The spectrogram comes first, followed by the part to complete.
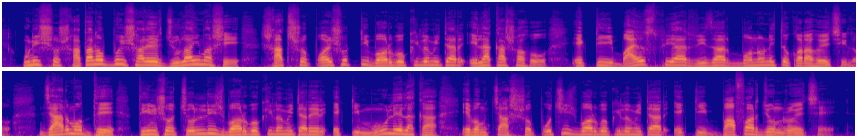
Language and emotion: Bengali, neutral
